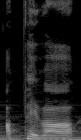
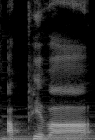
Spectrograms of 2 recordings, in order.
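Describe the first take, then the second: First: The word begins with an 'ap' sound. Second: The same.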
